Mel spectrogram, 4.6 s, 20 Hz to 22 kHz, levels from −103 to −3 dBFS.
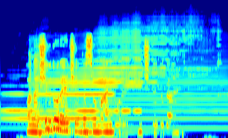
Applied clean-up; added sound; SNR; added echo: classical method spectral subtraction.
